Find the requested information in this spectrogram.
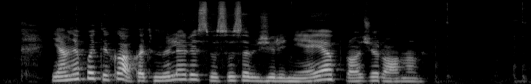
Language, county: Lithuanian, Vilnius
